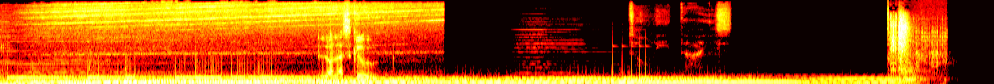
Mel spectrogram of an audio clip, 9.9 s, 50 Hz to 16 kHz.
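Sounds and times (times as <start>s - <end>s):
low synthesizer bass drone: 0.0s - 9.0s.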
